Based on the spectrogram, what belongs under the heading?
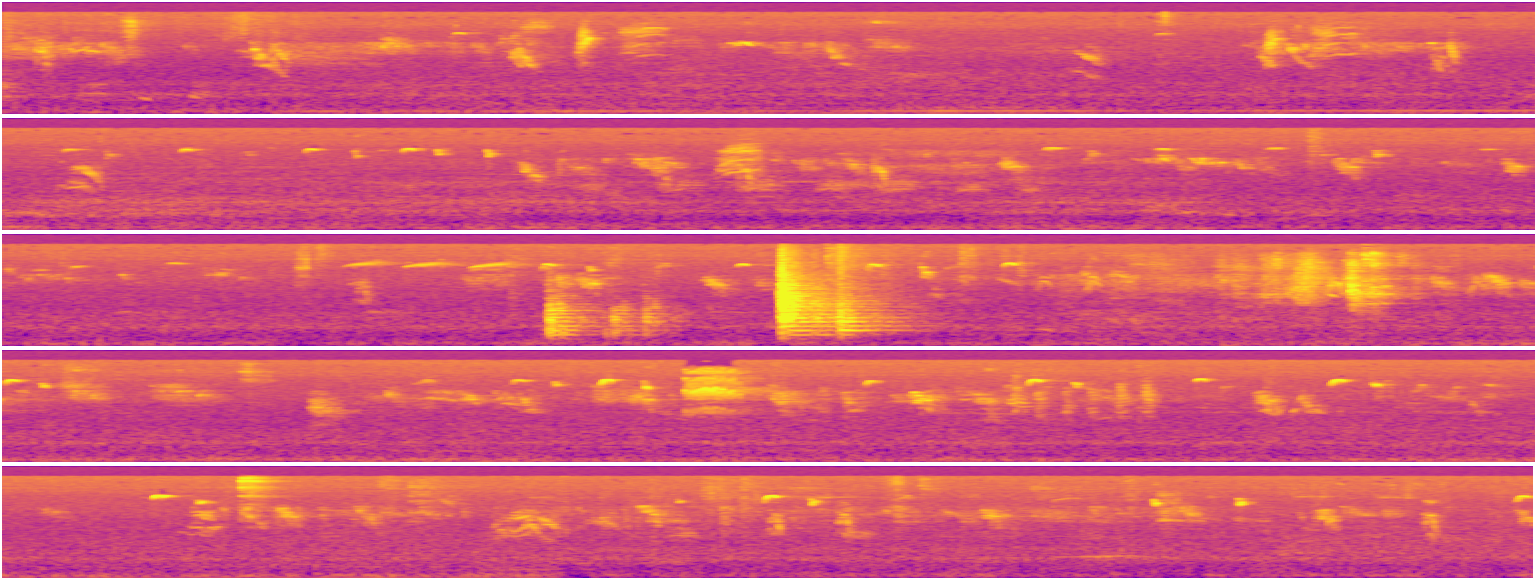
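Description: Small wild birds chirping and twittering on and off, faint. About halfway through come two short, much louder calls close together.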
